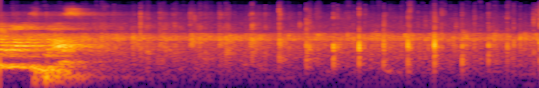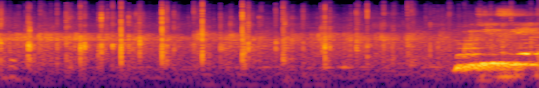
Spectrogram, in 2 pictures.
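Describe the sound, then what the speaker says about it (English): Audience at a leadership event applauds to welcome a guest on stage, a sustained stretch of crisp individual claps at moderate volume, with someone speaking briefly at the start and end. "Please give a great round of applause for the Guruji amongst us."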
